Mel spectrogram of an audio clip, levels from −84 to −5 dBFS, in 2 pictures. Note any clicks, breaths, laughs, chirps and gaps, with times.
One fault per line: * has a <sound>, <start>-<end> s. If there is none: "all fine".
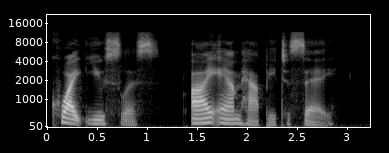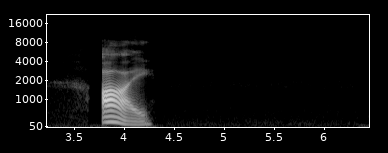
all fine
